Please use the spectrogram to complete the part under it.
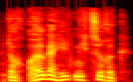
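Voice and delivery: ordinary delivery, nothing marked

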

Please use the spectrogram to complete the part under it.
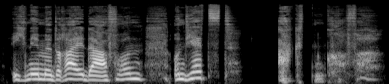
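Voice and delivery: loud, slow, gruff orders; gruff man. A narrator's reading. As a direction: bark it like a brusque boss.

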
